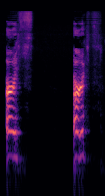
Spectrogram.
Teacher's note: para fazer esse TH, a gente precisa colocar a língua entre os dentes e fazer som de S.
